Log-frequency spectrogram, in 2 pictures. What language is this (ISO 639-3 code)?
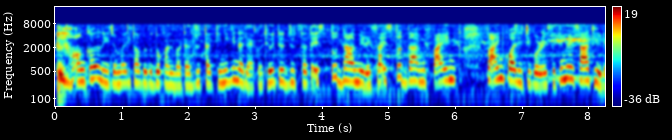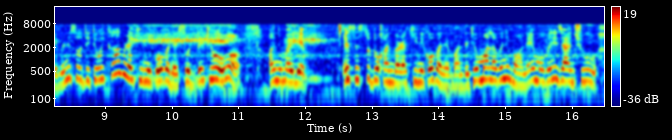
nep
